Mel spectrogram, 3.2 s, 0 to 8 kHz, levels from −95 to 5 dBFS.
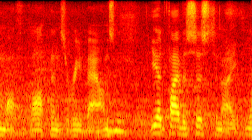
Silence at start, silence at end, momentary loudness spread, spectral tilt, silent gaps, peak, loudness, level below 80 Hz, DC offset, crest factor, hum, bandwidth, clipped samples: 0 s; 0 s; 9 LU; -3 dB/octave; none; -6 dBFS; -23 LUFS; -52 dBFS; under 0.1%; 18 dB; none; 8 kHz; under 0.1%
